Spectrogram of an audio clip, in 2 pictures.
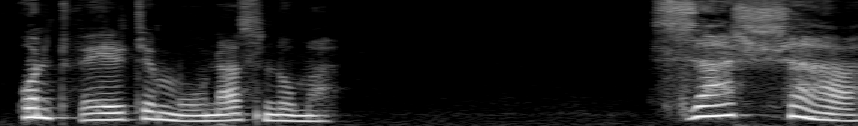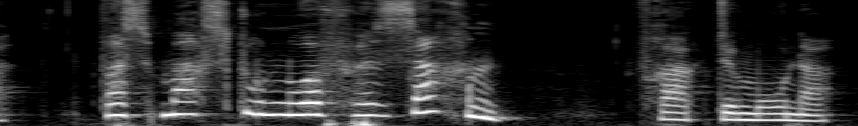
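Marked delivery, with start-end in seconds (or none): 3.2-6.9 concerned woman. Acted. Caring helper speaks on phone.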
